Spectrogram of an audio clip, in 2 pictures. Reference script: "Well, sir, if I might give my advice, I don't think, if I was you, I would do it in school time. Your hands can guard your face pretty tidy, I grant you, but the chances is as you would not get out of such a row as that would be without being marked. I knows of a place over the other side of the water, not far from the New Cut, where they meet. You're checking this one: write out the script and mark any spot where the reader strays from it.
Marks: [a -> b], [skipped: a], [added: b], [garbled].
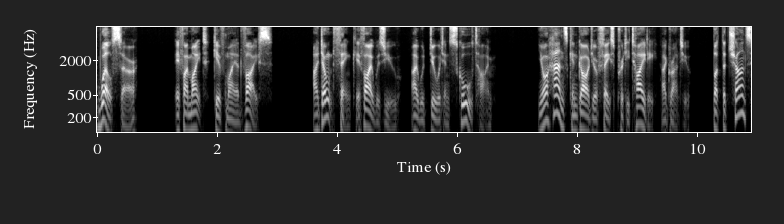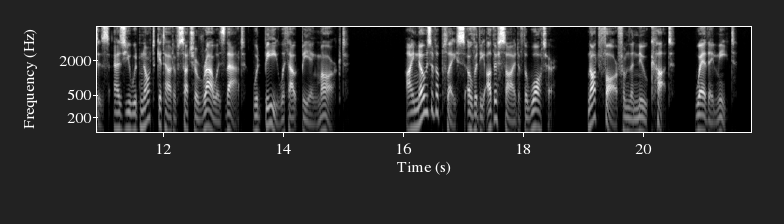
"Well, sir, if I might give my advice, I don't think, if I was you, I would do it in school time. Your hands can guard your face pretty tidy, I grant you, but the chances [skipped: is] as you would not get out of such a row as that would be without being marked. I knows of a place over the other side of the water, not far from the New Cut, where they meet.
